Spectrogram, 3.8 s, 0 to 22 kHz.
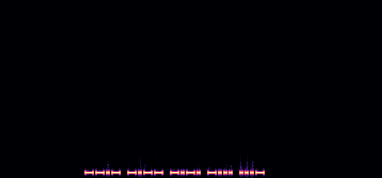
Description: Morse code, heard as a keyed tone, about 44 wpm, 690 Hz. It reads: QYCBV
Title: Code Groups - 5 Letters - 45wpm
